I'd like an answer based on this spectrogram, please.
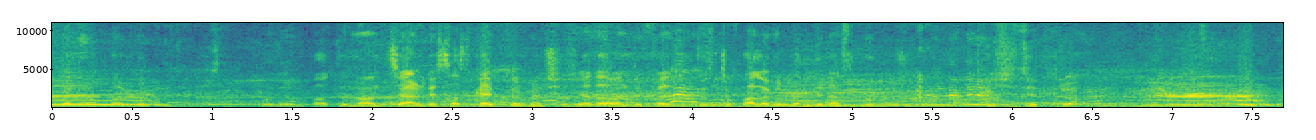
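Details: Small bull calves bought at market in Comilla, Bangladesh: several long, wavering moos overlap one another almost continuously, while a crowd chatters loudly throughout.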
